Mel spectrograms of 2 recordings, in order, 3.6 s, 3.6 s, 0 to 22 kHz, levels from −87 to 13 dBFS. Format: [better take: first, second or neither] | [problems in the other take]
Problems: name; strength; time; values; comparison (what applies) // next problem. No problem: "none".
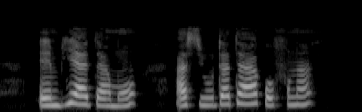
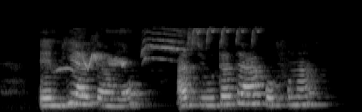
first | noise reduction (classical method WPE with log-MMSE)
